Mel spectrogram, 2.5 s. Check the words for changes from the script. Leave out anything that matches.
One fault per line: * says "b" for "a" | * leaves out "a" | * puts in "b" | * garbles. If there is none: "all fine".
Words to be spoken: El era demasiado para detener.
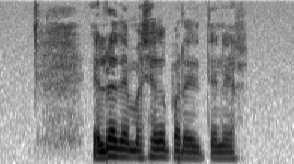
all fine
